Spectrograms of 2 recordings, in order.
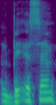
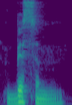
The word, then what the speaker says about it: بِإِسْمِ: All, it's saying bi'ism correctly. You see it? Right. فَسَبِّحْ بِإِسْمِ رَبِّكَ. So what they do, because the pronunciation will make it so hard to sing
